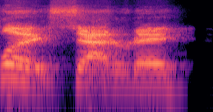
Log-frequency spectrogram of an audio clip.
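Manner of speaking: epic, loud ranting yell. Recalling a favorite epic rant, imitating the Sheriff yelling. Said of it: "epic sideline of him yelling".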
